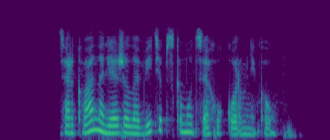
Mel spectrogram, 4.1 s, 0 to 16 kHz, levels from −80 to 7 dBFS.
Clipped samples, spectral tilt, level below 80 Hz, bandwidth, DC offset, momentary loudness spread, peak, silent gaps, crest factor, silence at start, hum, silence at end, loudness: under 0.1%; -5 dB/octave; -66 dBFS; 7.6 kHz; under 0.1%; 14 LU; -10 dBFS; none; 18 dB; 0.75 s; none; 0.5 s; -26 LUFS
